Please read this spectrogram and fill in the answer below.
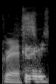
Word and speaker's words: Gris: I've heard it pronounced Gris. Yeah, I say it's Gris. French.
